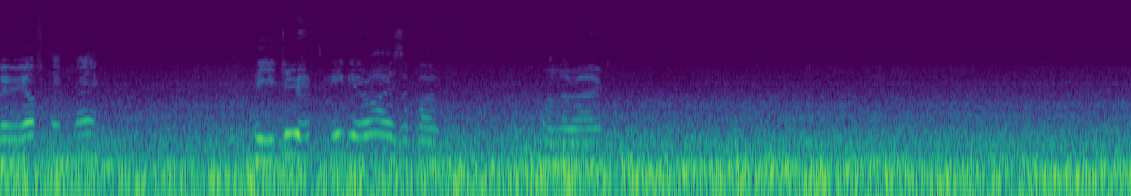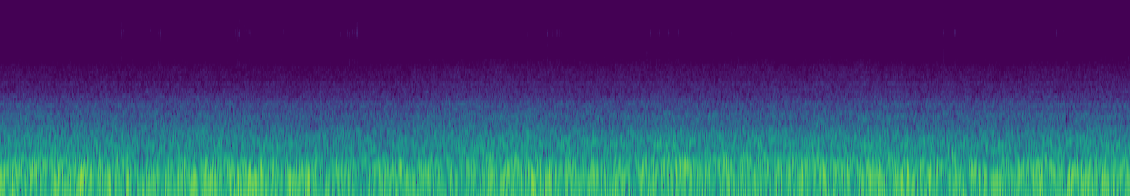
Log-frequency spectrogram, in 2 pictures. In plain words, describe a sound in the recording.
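A car's engine and tyres rumble steadily on a highway.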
